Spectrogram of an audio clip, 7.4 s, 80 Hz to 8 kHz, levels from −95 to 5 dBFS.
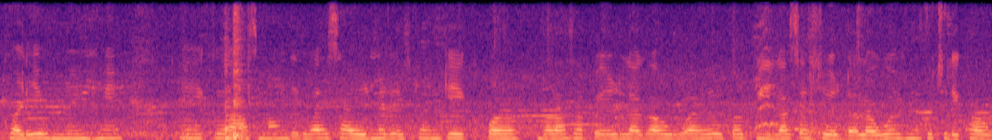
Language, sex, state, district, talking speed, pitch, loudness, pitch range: Hindi, female, Uttarakhand, Uttarkashi, 235 wpm, 225 Hz, -18 LUFS, 225-230 Hz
